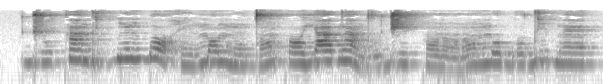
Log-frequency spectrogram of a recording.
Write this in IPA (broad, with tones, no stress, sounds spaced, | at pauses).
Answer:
d͡ʒ u˧ k ã˦ d i˧ ɡ͡b ũ˦ ɡ͡b ɔ˦˨ h ĩ˨ m ɔ˧ m ũ˨ t ɔ̃˨˦ k ɔ˧ j a˦ d ã˦˨ d u˨˦ d͡ʒ i˦˨ k ɔ̃˧ ɾ ɔ̃˨ ɾ ɔ̃˧ m o˧ b o˧ d i˦ b ɛ̃˧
